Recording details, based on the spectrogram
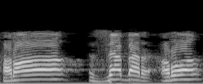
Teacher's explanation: را کو پر پڑھیں گے، را پر زبر ہے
